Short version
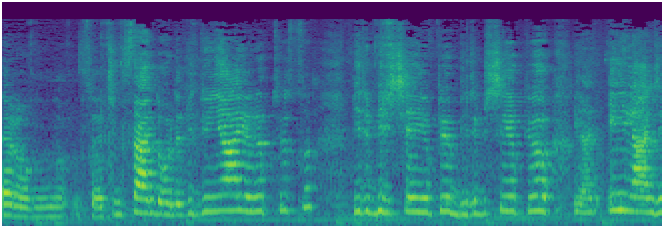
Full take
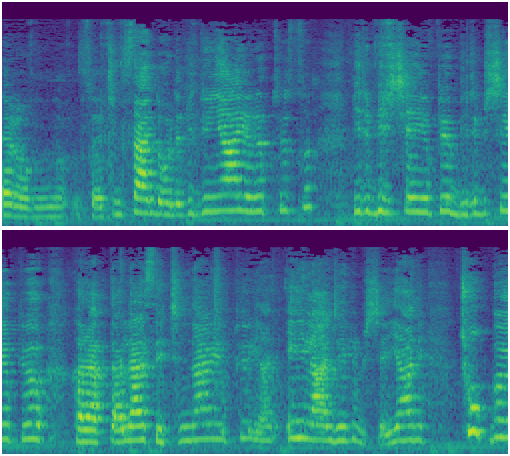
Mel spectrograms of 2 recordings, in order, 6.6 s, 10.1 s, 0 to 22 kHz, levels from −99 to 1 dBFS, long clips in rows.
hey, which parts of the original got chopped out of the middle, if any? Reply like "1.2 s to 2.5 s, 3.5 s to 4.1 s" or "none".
5.7 s to 7.6 s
